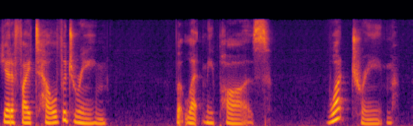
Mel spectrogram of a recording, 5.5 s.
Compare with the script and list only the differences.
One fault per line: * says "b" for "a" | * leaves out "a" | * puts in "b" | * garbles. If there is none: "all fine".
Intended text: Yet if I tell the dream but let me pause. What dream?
all fine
